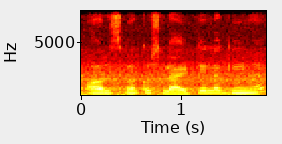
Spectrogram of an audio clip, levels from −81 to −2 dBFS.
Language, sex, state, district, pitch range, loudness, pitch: Hindi, female, Uttar Pradesh, Lucknow, 215-245 Hz, -15 LUFS, 225 Hz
